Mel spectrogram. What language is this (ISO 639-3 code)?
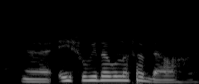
ben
